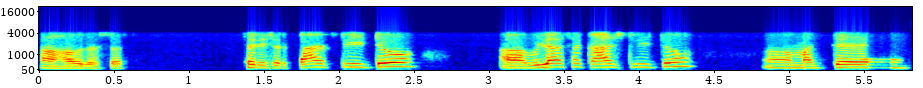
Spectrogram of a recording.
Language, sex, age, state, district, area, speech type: Kannada, male, 18-30, Karnataka, Shimoga, rural, conversation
